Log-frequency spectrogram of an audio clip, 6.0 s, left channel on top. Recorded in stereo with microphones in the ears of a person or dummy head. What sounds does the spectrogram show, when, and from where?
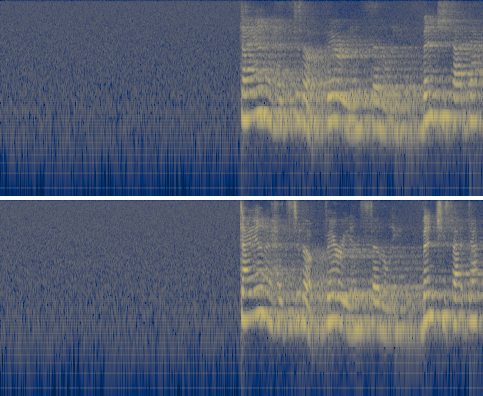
3.0 s a woman speaking: 80° right, 1.7 m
